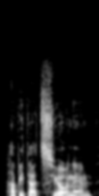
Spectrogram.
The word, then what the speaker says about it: habitationem: Habitationem. Istam. She also says habitationem instead of habitationem. That is, she pronounces an initial H.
